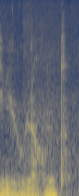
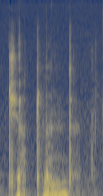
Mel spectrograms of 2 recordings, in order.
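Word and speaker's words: Jylland: So this is Yulant, often completely butchered and called Yut Jutland in English.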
